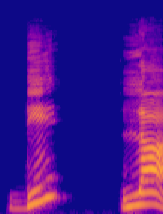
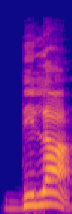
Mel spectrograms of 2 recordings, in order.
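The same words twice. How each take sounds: First: दिला stretched very slowly, each syllable held; slow teaching demo; drawn out slowly. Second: Said in the usual way. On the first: Shown as a demonstration. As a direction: sound out दिला slowly for the learner. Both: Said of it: "अब चलिए आगे देखिए".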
